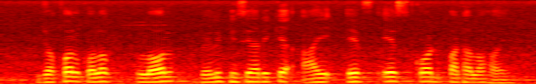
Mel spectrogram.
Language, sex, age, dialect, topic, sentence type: Bengali, male, 25-30, Jharkhandi, banking, statement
